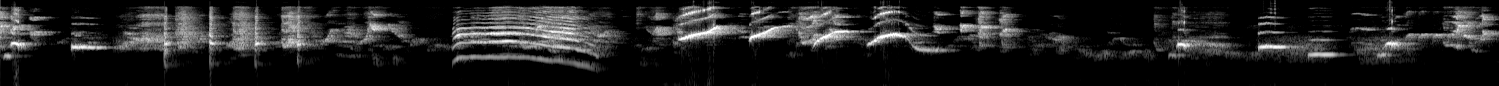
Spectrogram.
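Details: Asian pied starling singing mompa style, used as a lure to make other songbirds respond: quick chattering notes, then a long falling-rising whistled series and looping slurred phrases, busy and varied throughout.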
